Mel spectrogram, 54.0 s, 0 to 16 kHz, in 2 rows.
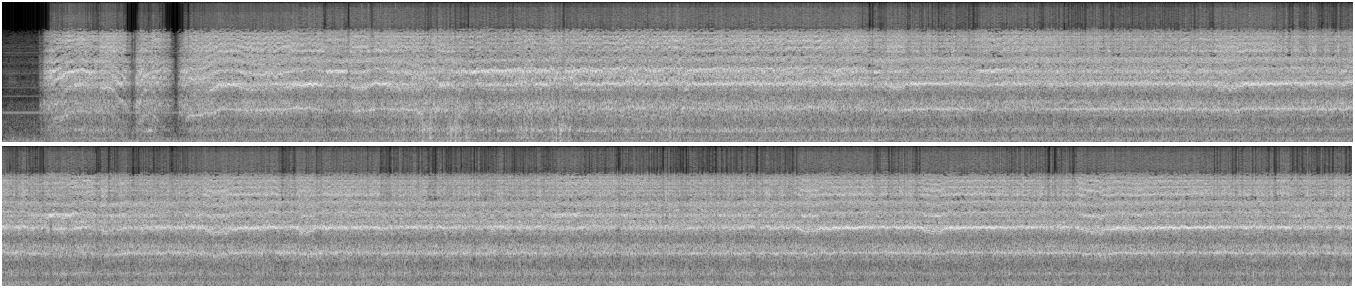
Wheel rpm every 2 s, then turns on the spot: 120, 110, 220, 220, 210, 210, 220, 210, 220, 230, 230, 230, 230, 230, 220, 230, 230, 230, 230, 230, 230, 230, 230, 240, 230, 230, 230.
none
